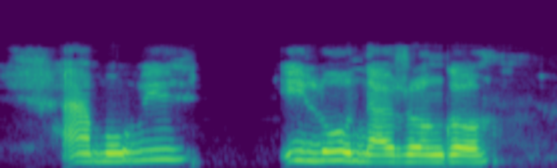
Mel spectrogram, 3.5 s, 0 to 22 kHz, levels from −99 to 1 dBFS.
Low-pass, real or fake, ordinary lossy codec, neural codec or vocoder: 7.2 kHz; fake; MP3, 64 kbps; codec, 16 kHz, 8 kbps, FunCodec, trained on LibriTTS, 25 frames a second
